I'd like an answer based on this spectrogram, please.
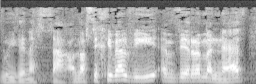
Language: Welsh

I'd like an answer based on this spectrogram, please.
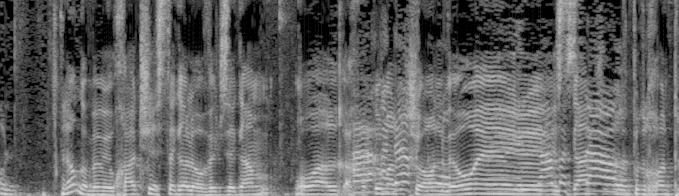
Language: Hebrew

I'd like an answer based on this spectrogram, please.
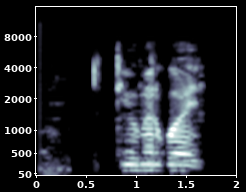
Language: Kalkoti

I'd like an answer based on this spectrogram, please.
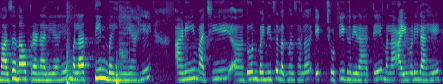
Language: Marathi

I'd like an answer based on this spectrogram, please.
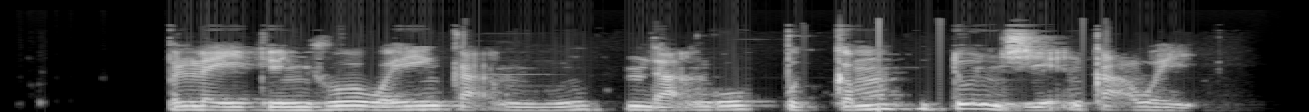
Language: Ngombale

